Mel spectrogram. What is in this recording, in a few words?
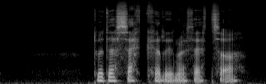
"secr", Welsh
